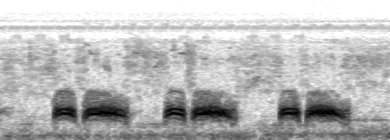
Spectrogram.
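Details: Spotted dove (tekukur) with a cooing style called sanji: low hooting phrases, each a short coo followed by a longer drawn-out coo, repeated three times about once a second over a faint low hum.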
